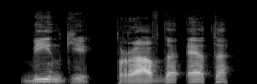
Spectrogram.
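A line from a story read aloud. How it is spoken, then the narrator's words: Stern. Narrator (Russian): сказал Торпингоу строго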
